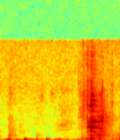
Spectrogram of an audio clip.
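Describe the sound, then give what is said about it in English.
A fart blown right into the microphone: a low, buzzy, sputtering burst with several quick pulses, fairly loud, followed by a rougher rustling blast of noise at the end. “I have to fart. I'm going to do it to the mic, see if it registers.”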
